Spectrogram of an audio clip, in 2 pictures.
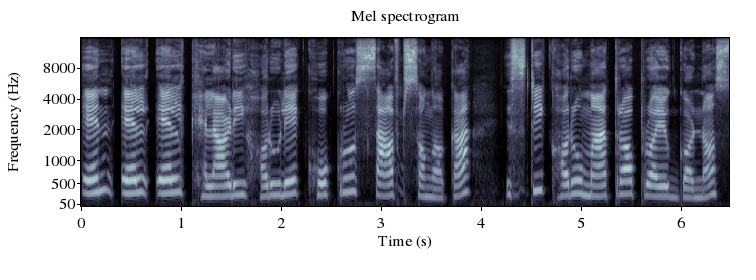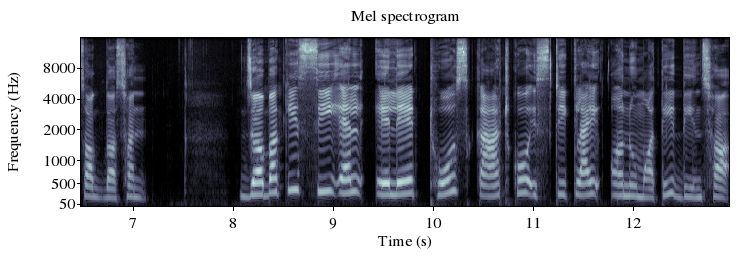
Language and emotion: Nepali, neutral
